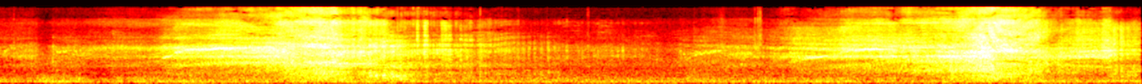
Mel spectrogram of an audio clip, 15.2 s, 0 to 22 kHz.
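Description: Traxxas brushless RC monster truck on a 4S battery making two high-speed passes on asphalt. Each pass is a rising and falling motor whine mixed with tyre noise, swelling loud as the truck goes by and then fading.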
